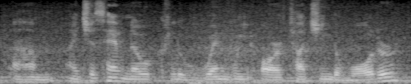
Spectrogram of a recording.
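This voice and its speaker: Noticeable background noise surrounds a man whose pitch is very deep and low, his intonation lively and his pace fairly slow. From southern Germany, Stuttgart area (Swabia). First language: German (Swabian dialect). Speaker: gaming YouTuber. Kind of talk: gameplay commentary. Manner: casual, with many fillers.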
